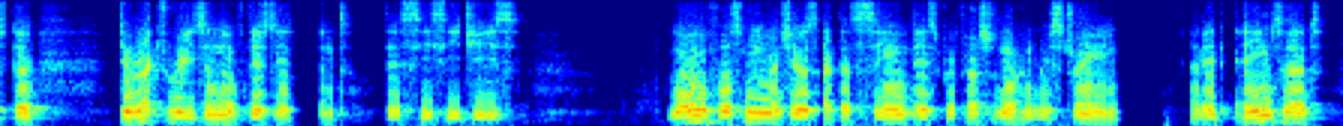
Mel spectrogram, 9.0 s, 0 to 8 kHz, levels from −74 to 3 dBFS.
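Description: At 1.94 to 2.15 s there's a long network dropout, likely: about 0.2 s never arrives, the last sound is stretched into a fading buzz or hiss, then about 0.1 s of near-silence. Short concealed packet losses follow at 5.45 to 5.64 s and 6.33 to 6.38 s. Roughly 40 ms and 20 ms went missing, patched by continuing the previous sound, so you hear brief smears. At 7.44 to 7.77 s there's a second long dropout, likely, of about 0.32 s, with the last sound continued as a fading fill, then about 0.26 s of silence. The audio throughout has nothing above 8 kHz, which fits a G.722 call path at 64 kbps.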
